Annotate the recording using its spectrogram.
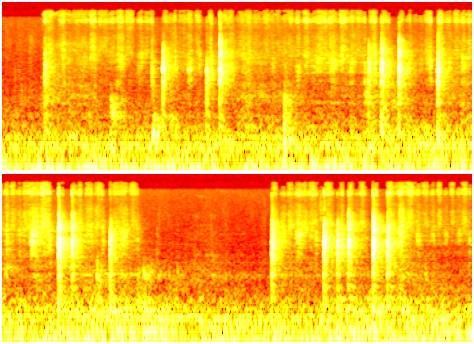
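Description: Chalk writing on a chalkboard: faint clusters of taps and scratches as letters are formed, in two spells with a pause of about two seconds between them.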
